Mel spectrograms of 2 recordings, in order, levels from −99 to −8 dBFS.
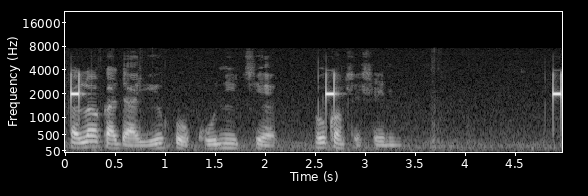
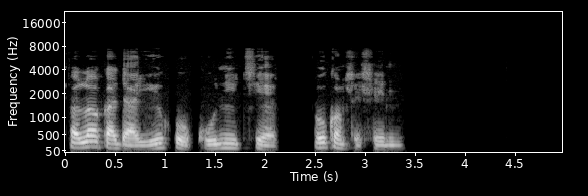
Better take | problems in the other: second | background sound (Telephone); 4 dB above the speech

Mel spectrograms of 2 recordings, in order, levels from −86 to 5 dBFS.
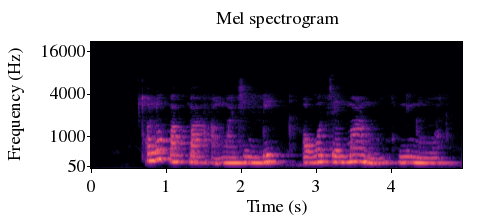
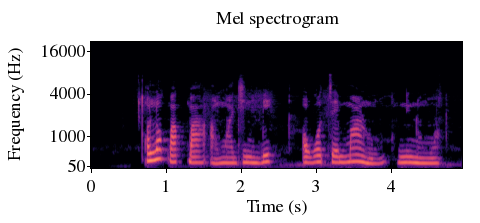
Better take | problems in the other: second | room echo; dies away in 0.6 s

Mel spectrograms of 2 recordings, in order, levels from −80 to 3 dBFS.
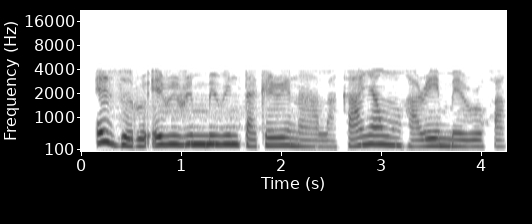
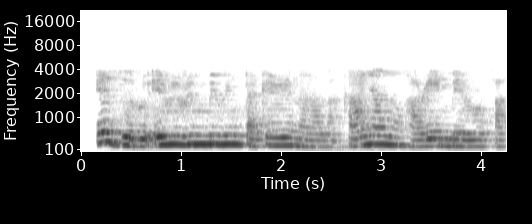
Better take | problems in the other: first | room echo; dies away in 0.6 s

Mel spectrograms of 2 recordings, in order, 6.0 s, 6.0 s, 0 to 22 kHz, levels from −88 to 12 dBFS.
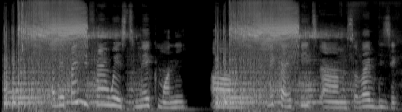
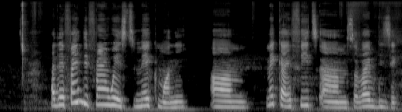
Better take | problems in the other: second | background sound (Percussion); 4 dB above the speech

